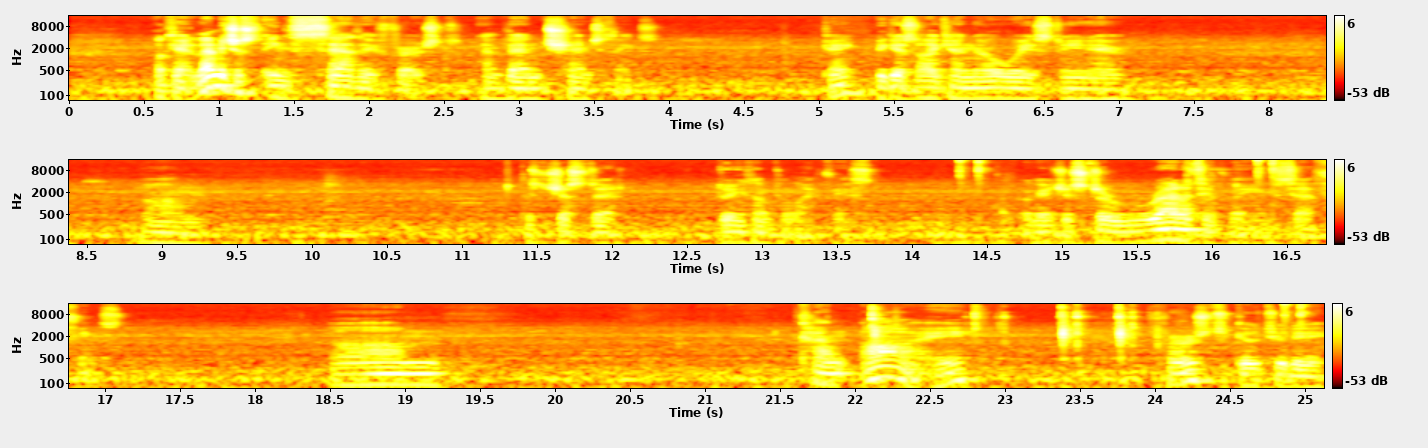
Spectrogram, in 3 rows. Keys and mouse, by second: 14.3 click, 15.1 middle click, 16.3 click, 22.9 super+z, 23.5 super+z, 23.9 super+z, 24.9 click.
